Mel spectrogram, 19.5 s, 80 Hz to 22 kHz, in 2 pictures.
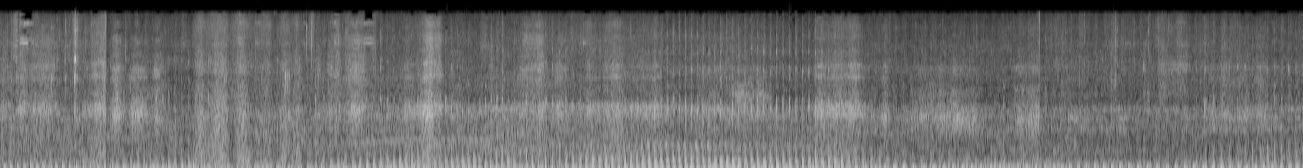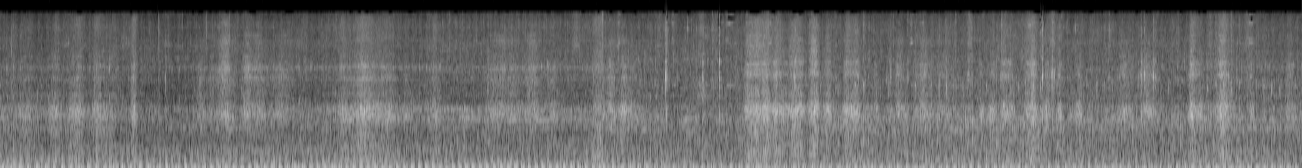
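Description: Royal Enfield Hunter 350's single-cylinder engine running steadily while the bike is ridden over a rough, stony dirt road, with many small knocks and rattles from the bike going over the loose stones.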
